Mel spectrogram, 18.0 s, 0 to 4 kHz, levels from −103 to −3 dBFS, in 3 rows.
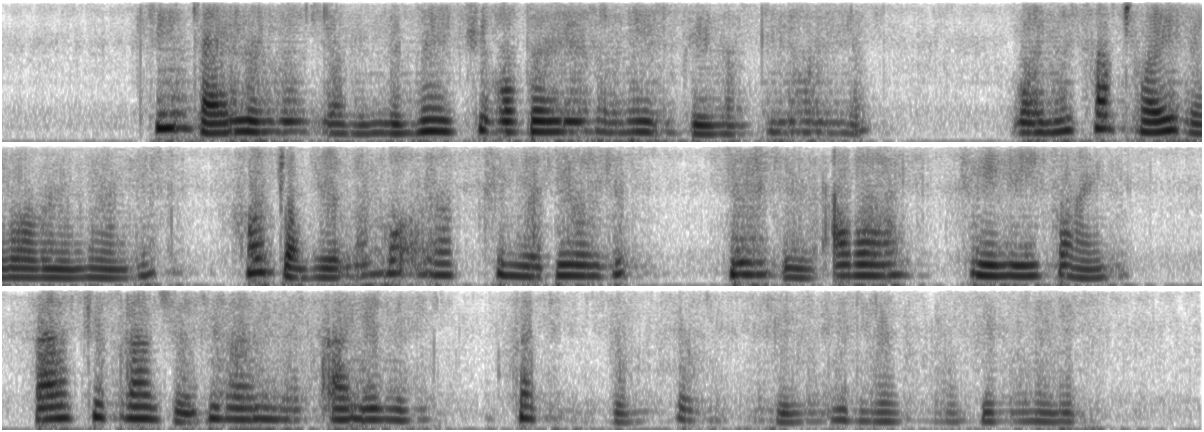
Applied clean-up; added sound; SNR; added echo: neural separator model SepFormer WHAMR!.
